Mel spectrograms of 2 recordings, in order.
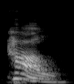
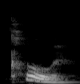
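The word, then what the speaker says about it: כָּל: So, if your word begins with, if the first letter of the sentence is a kamats, it's not pronounced as an a, it's pronounced as an o.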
